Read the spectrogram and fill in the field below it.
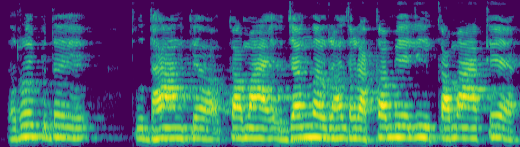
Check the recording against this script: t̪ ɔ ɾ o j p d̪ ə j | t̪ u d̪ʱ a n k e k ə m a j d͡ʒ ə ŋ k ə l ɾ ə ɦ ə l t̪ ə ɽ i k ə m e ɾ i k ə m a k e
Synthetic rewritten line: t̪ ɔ ɾ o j p d̪ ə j | t̪ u d̪ʱ a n k e k ə m a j d͡ʒ ə ŋ ɡ ə l ɾ ə ɦ ə l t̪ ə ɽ a k ə m e l i k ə m a k e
